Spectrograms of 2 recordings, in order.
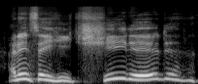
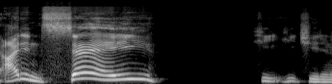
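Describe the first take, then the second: First: The word "cheated" carries the main stress. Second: The word "say" carries the main stress. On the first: What he did was not quite cheating. "he just wasn't technically cheating, just fudging the score a little bit" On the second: It was implied, not said. "I might have implied it, but I didn't say it"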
